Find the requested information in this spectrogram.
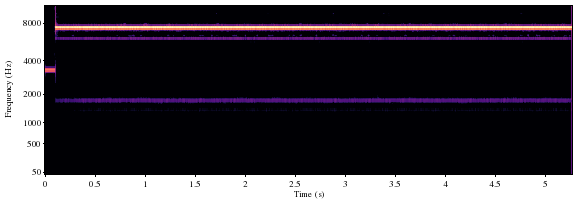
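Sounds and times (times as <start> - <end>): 
high-pitched ear ringing tone: 0.1 - 5.2.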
